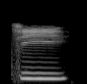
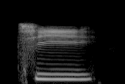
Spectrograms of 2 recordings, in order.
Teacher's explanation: When you pronounce it ji, you're holding the air. But when you pronounce qi, it's actually air came out. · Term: airflow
